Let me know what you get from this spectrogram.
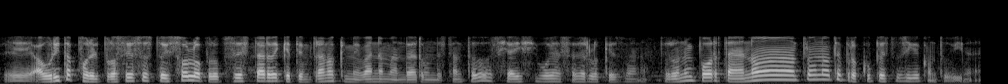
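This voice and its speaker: A Mexican man talking informally on a phone call, slangy, halting and resigned. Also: mid-range voice. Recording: noisy, narrow-band phone call.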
